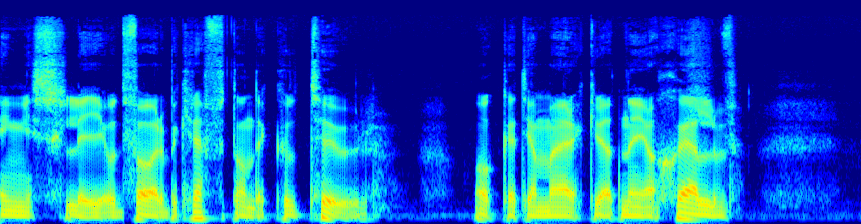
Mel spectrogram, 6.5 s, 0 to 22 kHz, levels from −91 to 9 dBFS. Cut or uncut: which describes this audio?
cut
